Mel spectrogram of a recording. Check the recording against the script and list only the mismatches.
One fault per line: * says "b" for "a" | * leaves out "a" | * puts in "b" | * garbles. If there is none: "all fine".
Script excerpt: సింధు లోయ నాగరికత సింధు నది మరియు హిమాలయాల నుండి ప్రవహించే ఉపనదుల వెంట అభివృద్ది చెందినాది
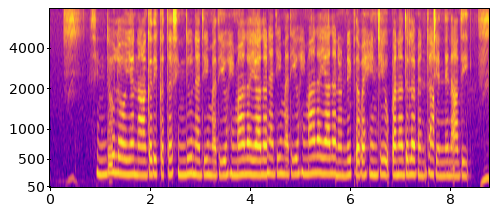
* puts in "నది మరియు హిమాలయాల"
* leaves out "అభివృద్ది"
